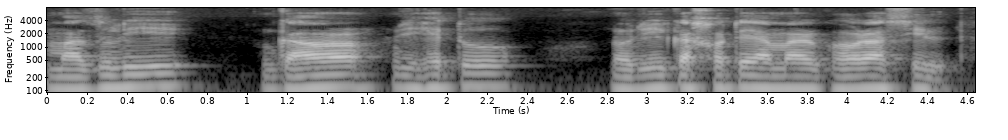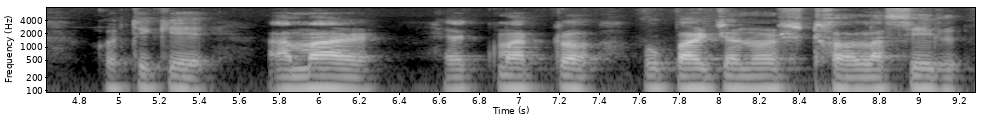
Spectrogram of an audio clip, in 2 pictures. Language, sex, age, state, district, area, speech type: Assamese, male, 60+, Assam, Kamrup Metropolitan, urban, spontaneous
